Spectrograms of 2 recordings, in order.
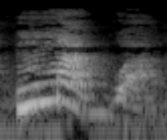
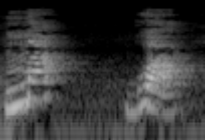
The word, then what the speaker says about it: mágoa: Mágoa. Ditongos são duas vogais juntas numa mesma sílaba. Mágoa. O OA estão juntos numa mesma sílaba. A sílaba forte é o má, acento no má.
